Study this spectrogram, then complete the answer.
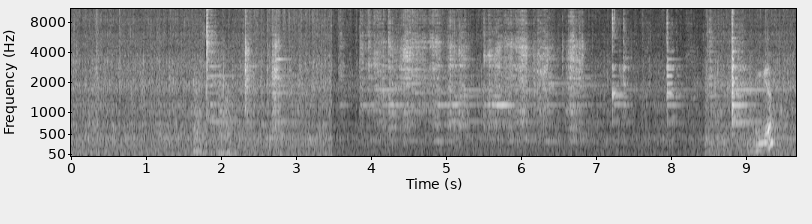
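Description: Pork fries in oil in a wok, a continuous crackling sizzle with irregular scrapes and clatters as the meat is stirred.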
